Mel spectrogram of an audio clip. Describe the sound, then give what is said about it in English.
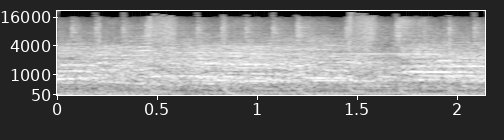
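A restless crowd shouts in a dense, continuous roar, many overlapping voices yelling and jeering at a steady, loud level with no pause for the whole stretch. “But the crowd was restless and hungry.”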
